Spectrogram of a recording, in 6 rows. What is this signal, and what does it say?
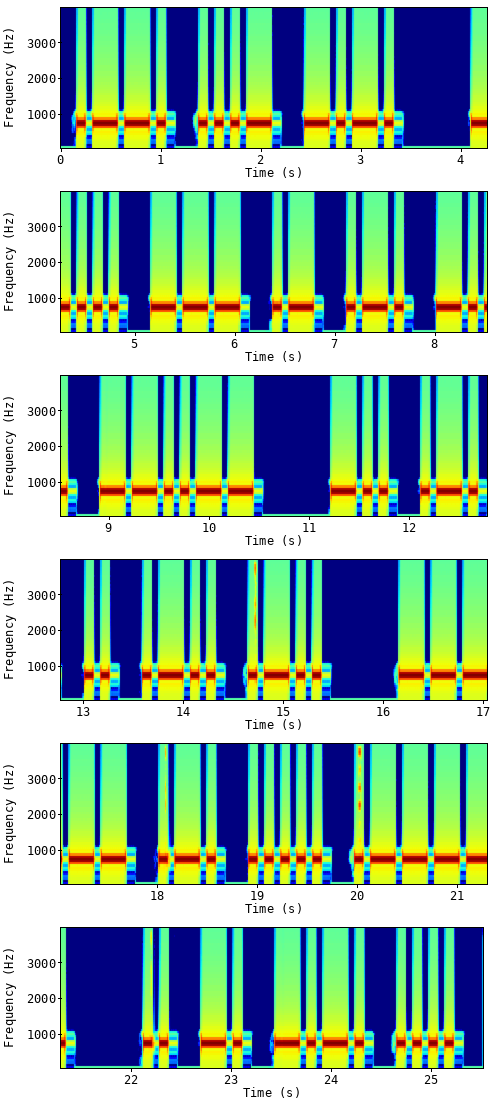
Morse code, heard as a keyed tone, about 15 wpm, spaced as for 13 wpm, 750 Hz. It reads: PVC BOARD, DRILL 0R51 INCH
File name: Morse / 13WPM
